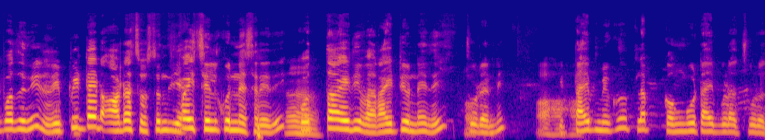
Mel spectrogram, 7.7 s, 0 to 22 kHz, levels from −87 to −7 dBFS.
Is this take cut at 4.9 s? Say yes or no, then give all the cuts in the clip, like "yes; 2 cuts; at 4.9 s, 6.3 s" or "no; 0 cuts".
no; 1 cut; at 1.8 s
